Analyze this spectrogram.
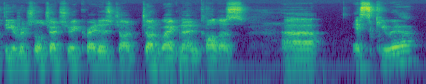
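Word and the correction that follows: Ezquerra: Just like, not sure how you pronounce that one. – Yo, Esquera. – Esquera, yeah. There we go.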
